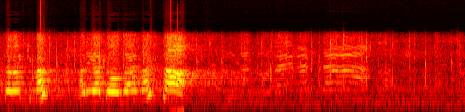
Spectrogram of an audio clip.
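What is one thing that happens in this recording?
A man speaks loudly into a microphone through a loudspeaker outdoors.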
